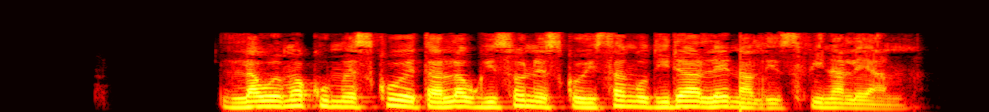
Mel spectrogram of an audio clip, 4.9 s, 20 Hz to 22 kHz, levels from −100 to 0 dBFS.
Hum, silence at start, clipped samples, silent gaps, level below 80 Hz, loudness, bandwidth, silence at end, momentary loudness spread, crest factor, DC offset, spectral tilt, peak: none; 1.1 s; under 0.1%; none; -60 dBFS; -20 LUFS; 8 kHz; 0.45 s; 9 LU; 16 dB; under 0.1%; -6 dB/octave; -4 dBFS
